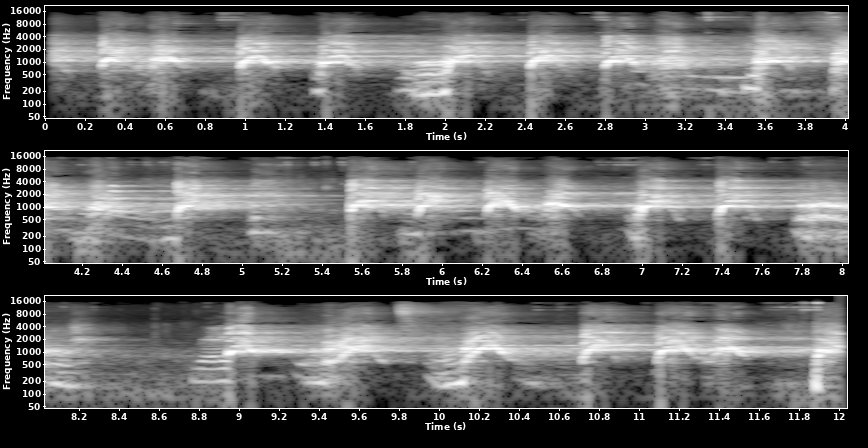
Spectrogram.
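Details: Cairn Terrier hunting a rat, barking and yapping in rapid, almost unbroken bursts, high and harsh, with one short pause midway before the frantic barking resumes.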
